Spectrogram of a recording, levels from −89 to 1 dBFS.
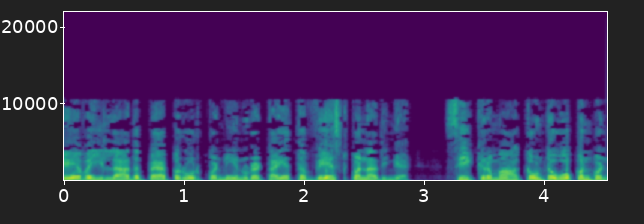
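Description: Vorbis compression damage runs throughout the speech, with nothing above 10.6 kHz and the treble that remains sounding hissy and grainy. The likely cause is heavy Vorbis encoding at a low setting, consistent with roughly 30 kbps. At that rate the encoder lowers its cut-off and quantises the upper residue so coarsely that fine detail is swapped for noise of similar energy. Consonants turn sandy and smeared, and voiced tones take on a rough texture.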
